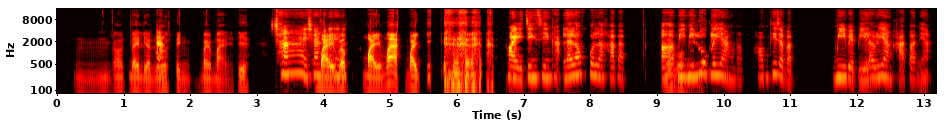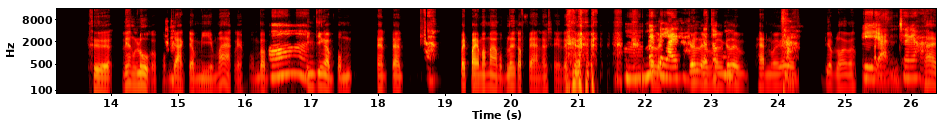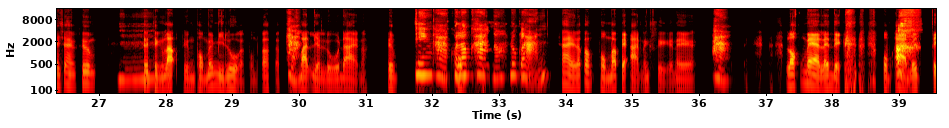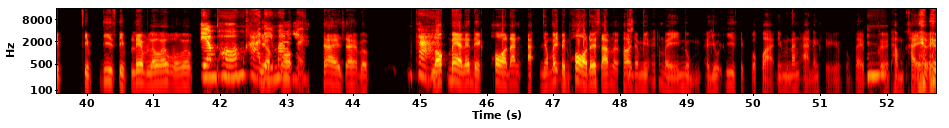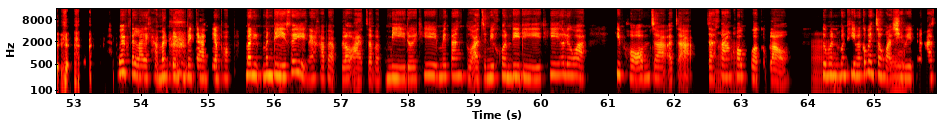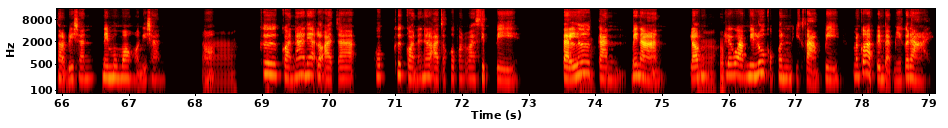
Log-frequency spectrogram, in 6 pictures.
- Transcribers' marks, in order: laugh; laugh; tapping; laugh; laughing while speaking: "อ้อ"; unintelligible speech; laughing while speaking: "อะไรอย่างเงี้ย"; laugh
- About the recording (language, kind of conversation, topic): Thai, unstructured, การเรียนรู้ที่สนุกที่สุดในชีวิตของคุณคืออะไร?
